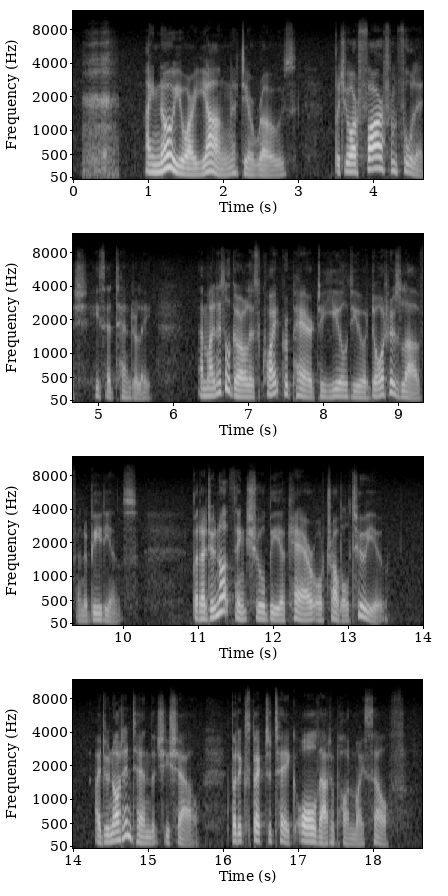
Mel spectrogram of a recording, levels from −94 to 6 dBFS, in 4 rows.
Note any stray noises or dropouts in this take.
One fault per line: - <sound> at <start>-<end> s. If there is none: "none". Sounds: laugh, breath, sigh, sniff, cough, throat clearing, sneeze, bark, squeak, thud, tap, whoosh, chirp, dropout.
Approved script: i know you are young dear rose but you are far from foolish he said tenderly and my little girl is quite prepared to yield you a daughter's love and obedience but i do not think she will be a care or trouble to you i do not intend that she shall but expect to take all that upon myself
- breath at 0.1-0.6 s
